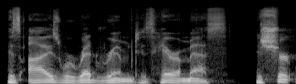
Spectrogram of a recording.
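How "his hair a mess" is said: ordinary delivery, nothing marked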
